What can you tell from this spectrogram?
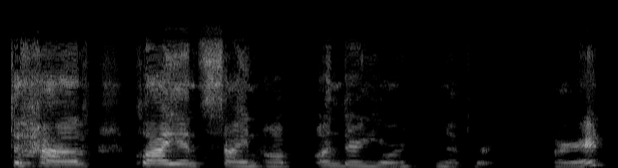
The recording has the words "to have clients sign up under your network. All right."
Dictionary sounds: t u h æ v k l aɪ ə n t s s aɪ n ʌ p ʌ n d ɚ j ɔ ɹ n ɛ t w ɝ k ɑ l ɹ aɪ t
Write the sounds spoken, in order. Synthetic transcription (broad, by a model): t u h æ v k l aɪ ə n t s s aɪ n ʌ p ʌ n d ɚ j ɔ ɹ n ɛ t w ɝ k ɑ l ɹ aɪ t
